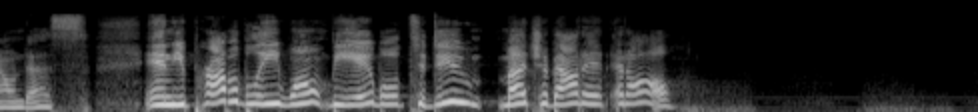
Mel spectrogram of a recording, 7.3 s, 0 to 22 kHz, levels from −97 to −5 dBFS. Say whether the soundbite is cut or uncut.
uncut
